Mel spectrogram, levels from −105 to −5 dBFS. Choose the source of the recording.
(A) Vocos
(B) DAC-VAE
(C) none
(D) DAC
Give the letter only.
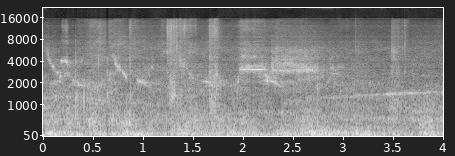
D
